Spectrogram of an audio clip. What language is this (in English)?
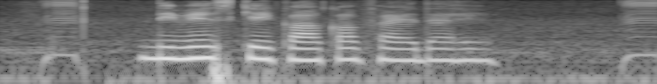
Chhattisgarhi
